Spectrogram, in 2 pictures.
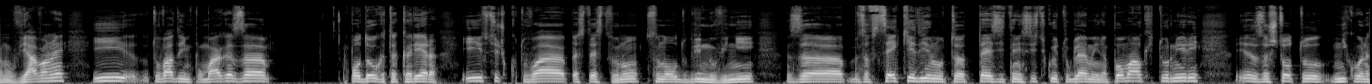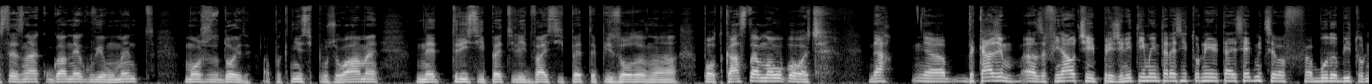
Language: Bulgarian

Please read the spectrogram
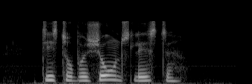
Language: Danish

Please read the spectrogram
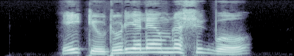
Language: Bangla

